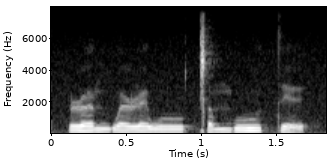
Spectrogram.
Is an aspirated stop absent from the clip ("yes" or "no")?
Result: yes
